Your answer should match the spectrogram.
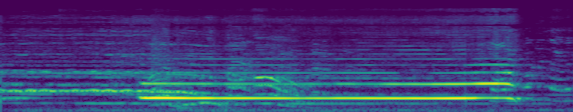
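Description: Conch shell (shankha) blown in a long, steady, horn-like note. It drops off briefly during the first second, is held for nearly three seconds, and cuts off just before the end.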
